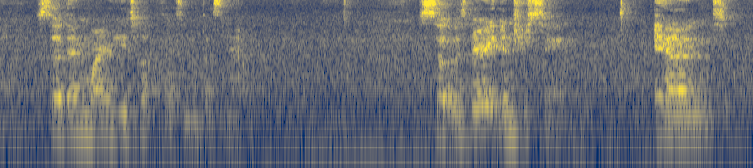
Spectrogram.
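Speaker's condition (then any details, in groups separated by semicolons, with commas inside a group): No condition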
